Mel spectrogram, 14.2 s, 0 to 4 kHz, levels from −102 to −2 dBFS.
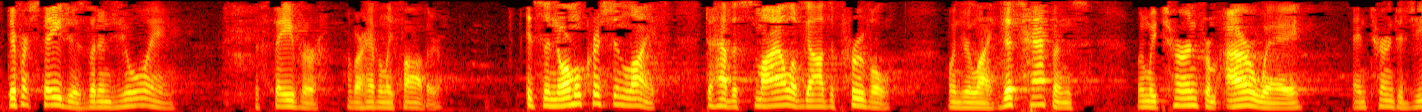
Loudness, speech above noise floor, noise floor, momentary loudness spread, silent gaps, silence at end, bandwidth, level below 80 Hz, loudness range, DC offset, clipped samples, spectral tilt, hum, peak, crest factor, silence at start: -27 LUFS; 34 dB; -61 dBFS; 17 LU; none; 0 s; 4 kHz; -64 dBFS; 7 LU; under 0.1%; under 0.1%; -9.5 dB/octave; none; -8 dBFS; 22 dB; 0.1 s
